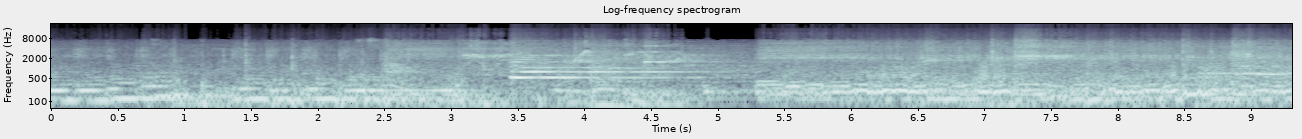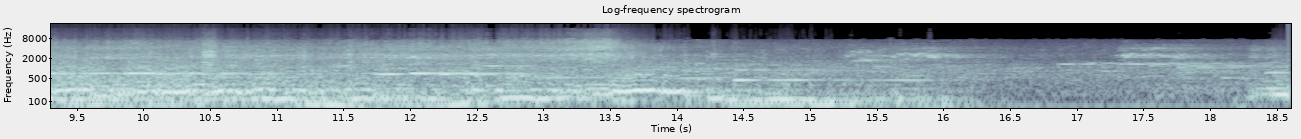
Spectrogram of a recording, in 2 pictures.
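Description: Live band playing loud rock music, with held electric-guitar lead lines over bass; the music drops back briefly near the end.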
